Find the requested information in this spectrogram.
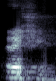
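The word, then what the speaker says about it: crèche: और इसके लिए बेहतरीन सा शब्द आपको बता रहा हूँ, क्रैश, जिसको क्रैश भी बोल सकते हैं, क्रैश भी बोल सकते हैं। क्रैश और क्रैश दोनों उच्चारण कर सकते हैं आप इसके।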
